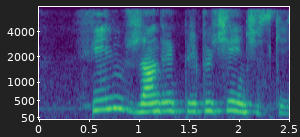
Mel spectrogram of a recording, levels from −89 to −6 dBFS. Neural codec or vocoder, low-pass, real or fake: none; 7.2 kHz; real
